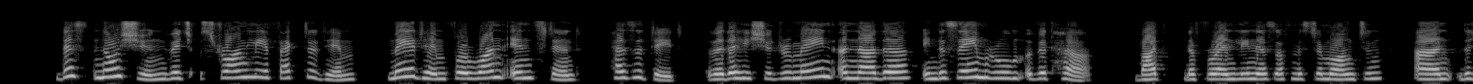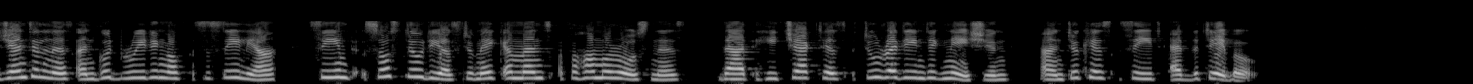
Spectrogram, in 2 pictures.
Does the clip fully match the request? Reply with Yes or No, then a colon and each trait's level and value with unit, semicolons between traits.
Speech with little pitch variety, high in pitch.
No: average, 3.8 semitones; very high, 275 Hz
